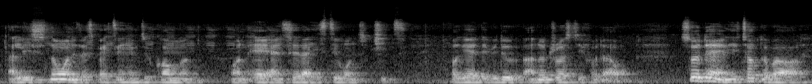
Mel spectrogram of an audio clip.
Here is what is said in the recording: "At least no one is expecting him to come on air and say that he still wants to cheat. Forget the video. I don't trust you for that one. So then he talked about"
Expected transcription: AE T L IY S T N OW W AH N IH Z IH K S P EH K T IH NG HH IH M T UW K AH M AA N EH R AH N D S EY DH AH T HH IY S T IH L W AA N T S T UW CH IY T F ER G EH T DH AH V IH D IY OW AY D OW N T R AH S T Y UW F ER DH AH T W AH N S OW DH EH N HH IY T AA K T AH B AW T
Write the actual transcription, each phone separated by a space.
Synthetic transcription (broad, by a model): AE T L IY S T N OW W AH N IH Z IH K S P EH K T IH NG HH IH M T UW K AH M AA N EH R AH N S EY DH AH T HH IY S T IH L W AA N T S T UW CH IY T F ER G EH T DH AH W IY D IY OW AY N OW T R AH S T Y UW F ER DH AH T W AH N S OW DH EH N HH IY T AA K T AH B AW T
